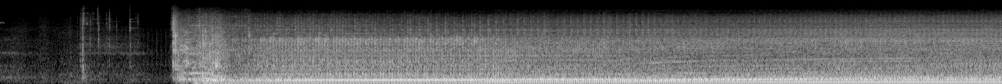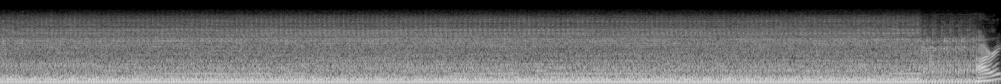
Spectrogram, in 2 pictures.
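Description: A Kubota BX23S compact tractor's engine starts after a brief clatter, then climbs to a higher pitch and holds a loud, steady drone at 2,500 RPM close by, with the same tone continuing for many seconds.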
